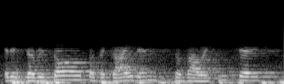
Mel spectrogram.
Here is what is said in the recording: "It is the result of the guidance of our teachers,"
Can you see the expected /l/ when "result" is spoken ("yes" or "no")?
yes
